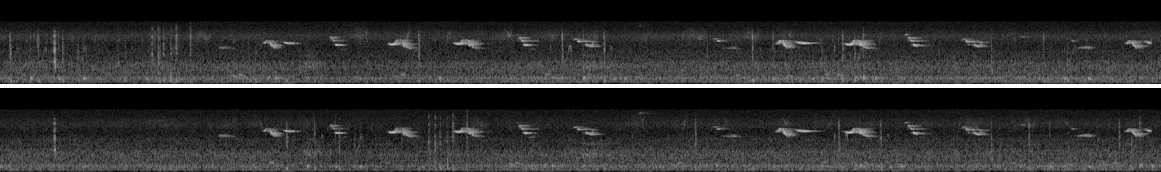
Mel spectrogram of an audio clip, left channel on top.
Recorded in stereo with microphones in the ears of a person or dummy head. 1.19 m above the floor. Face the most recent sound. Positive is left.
turn(degrees=-25)  # may be behind; listen again after turning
